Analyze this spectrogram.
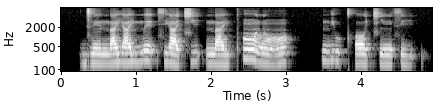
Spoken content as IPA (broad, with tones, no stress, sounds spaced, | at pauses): d͡z ẽ˨˩ n̪ a˧ j a˧ j m e˦ ʔ s j a˧ t͡ɕ i˦ ʔ n̪ a˧ j pʰ ɔ̃˥˧ l ɔ̃˨˦ | n̪ j u˥˧ kʰ ɔ˧ t͡ɕ ĩ˨˩ s i˨ ʔ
